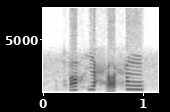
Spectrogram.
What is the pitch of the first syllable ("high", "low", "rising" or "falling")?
high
